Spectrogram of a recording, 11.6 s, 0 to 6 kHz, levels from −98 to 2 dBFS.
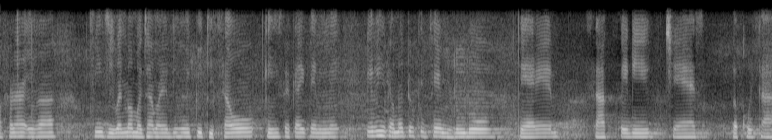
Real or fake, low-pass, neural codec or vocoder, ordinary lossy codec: fake; 5.4 kHz; codec, 16 kHz, 2 kbps, X-Codec, HuBERT features, trained on balanced general audio; none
